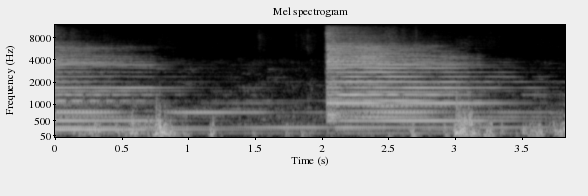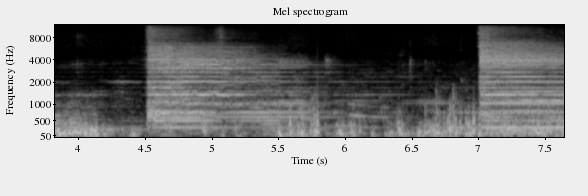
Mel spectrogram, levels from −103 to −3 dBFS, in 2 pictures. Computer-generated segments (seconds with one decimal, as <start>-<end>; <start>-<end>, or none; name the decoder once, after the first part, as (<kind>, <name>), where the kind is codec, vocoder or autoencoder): 3.7-5.5 (codec, SNAC)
